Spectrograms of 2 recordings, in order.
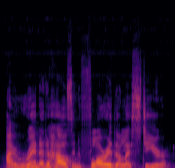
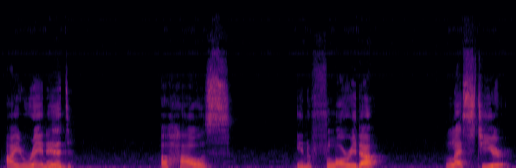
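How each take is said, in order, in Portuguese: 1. A frase é dita em velocidade normal. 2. A frase é dita devagar.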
